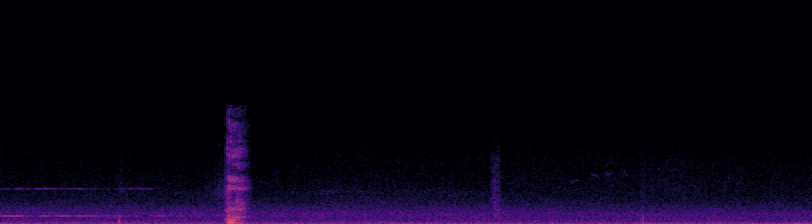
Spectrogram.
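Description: A person clearing their throat once, short and sharp, about two seconds in.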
